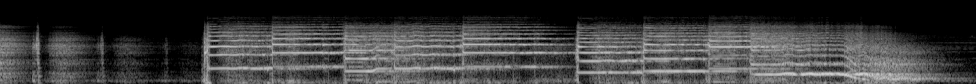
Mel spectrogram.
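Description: Electric guitar run through a short-tailed, very reactive reverb preset on a Mercury X pedal, loud and distorted, with sustained chords changing every second or so and a final chord that bends and decays.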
